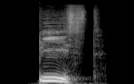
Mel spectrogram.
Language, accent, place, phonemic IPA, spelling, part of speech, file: German, Germany, Berlin, /biːst/, Biest, noun, De-Biest.ogg
- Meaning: 1. animal, beast, any kind but especially an annoying one, e.g. an insect, pest, aggressive dog, etc 2. someone who behaves in an antisocial manner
